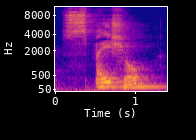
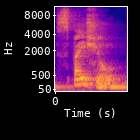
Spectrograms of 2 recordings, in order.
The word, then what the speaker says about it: spatial: important for you so A and E spatial and special a okay if we take off the sh bit it's spay and SP okay spatial just means you know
